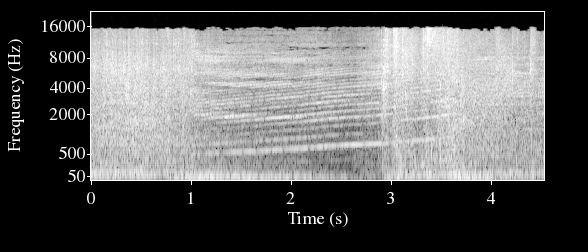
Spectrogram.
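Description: A car engine revs and rises in pitch.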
